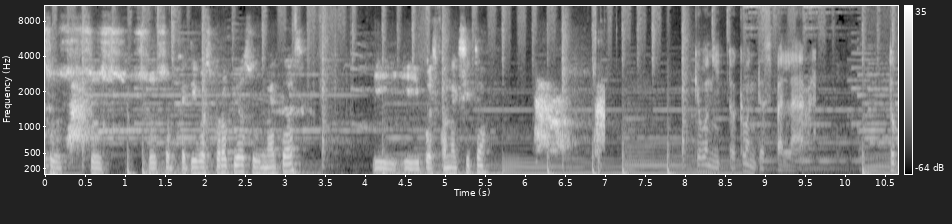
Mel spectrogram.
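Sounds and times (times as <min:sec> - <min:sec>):
speech: 0:00.0 - 0:03.5, 0:04.1 - 0:06.2, 0:08.3 - 0:09.8
dog barking: 0:00.2 - 0:00.6, 0:06.1 - 0:07.0.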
